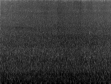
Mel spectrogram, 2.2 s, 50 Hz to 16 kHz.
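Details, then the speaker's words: Yamaha Exciter 150 (last model) after engine repair, with the loose crank-side bearing replaced, clutch redone, and oil and filter changed: a quick, regular, quiet idle with no tapping or rattle, running smoothly. "ตอนนี้ก็เสร็จแล้วครับนี่ติดเครื่องนะครับเงียบกริบนะครับ"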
